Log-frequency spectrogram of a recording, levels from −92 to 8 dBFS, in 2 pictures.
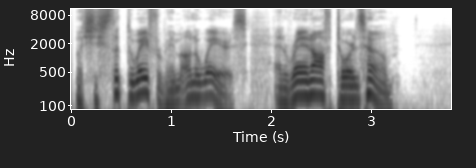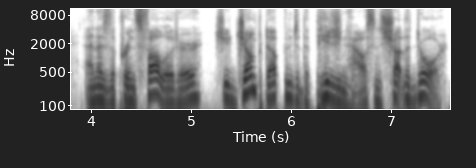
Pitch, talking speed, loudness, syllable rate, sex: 130 Hz, 230 wpm, -18 LUFS, 6.4 syllables/s, male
